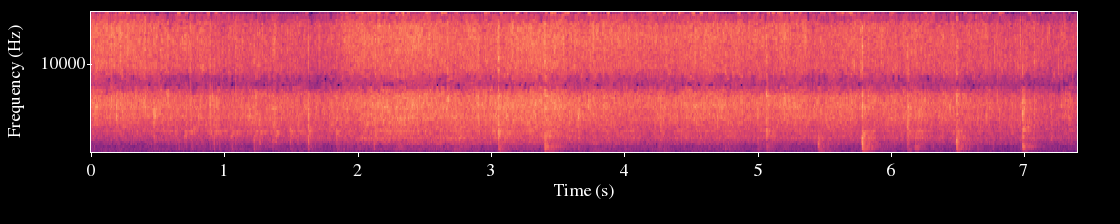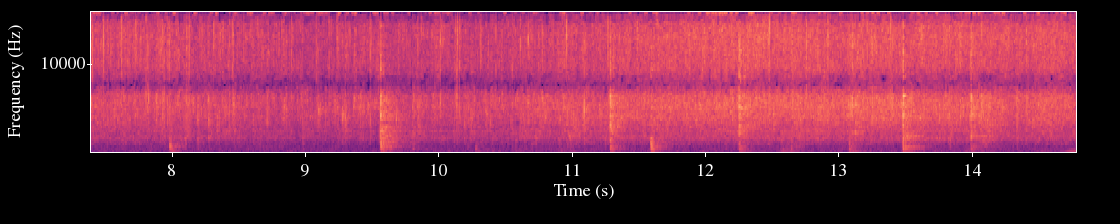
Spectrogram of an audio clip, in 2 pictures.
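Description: Potatoes frying in a pan for arroz a la cubana, a constant sizzle punctuated by repeated sharp scrapes and knocks of stirring, close and fairly loud, with no talking.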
